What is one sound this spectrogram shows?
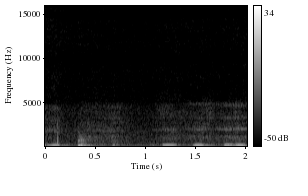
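Hands knead soft dough.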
